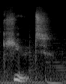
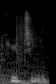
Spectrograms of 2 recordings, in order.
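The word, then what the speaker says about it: Qt: and you'll see that cute or CT however you want to pronounce it covers the multimedia side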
